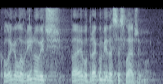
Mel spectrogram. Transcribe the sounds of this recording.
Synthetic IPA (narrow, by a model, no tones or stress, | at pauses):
kʰo̞leːɡaloʋɾinoʋit͡ɕpaeʋod̪ɾaːɡo̞mije̞d̪aseslˠaːʒemo̰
